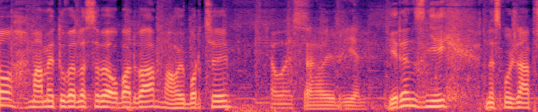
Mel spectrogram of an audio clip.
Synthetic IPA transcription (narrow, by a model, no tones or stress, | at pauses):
omaːmɛt̪uvɛdlɛsɛbɛo̞badvaʔaɦojboɾt͡sɪ | aajri | jɛdɛnzɲɪxdnɛsmoʒnaːpr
